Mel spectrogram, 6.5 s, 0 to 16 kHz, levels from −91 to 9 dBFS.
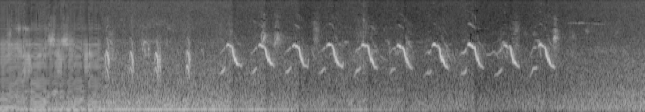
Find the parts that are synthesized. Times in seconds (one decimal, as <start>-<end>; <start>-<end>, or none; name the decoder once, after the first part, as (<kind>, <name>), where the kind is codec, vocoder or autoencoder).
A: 0.0-1.0 (vocoder, BigVGAN v2)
